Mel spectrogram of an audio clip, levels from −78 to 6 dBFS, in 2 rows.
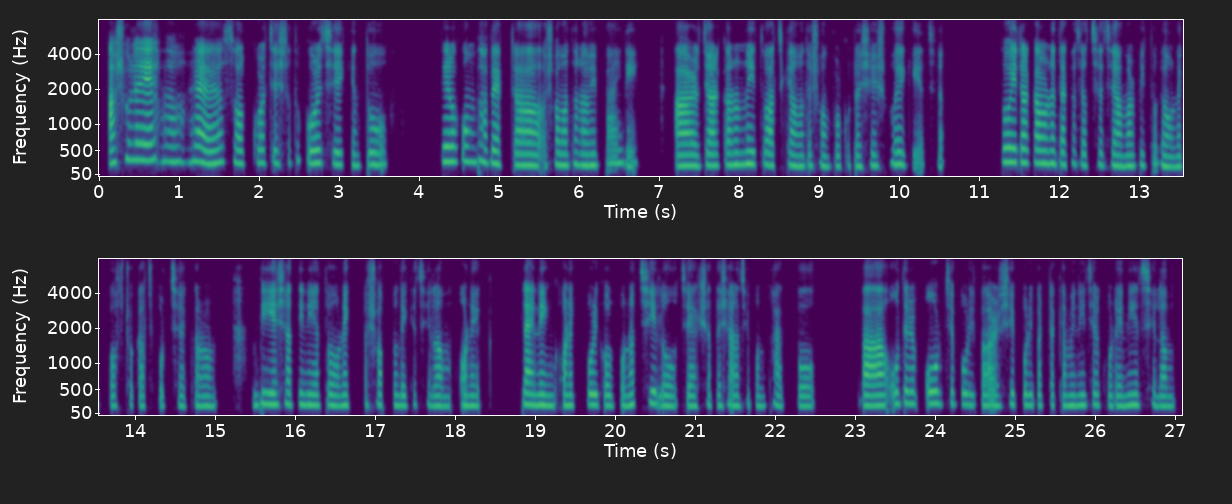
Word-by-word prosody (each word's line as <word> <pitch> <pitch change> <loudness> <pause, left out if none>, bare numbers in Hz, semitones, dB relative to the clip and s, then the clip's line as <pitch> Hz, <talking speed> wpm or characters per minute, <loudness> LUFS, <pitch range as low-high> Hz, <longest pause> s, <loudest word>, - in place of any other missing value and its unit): আসলে 320 +5 +3 0.3
হা 290 0 -4 0.3
হ্যাঁ। 270 -5 +6 0.2
solve 250 -3 +1
করার 255 0 -2
চেষ্টা 250 +2 -2
তো - - -6
করেছি। 255 0 +2 0.2
কিন্তু 215 0 -5 0.9
সেরকম 285 0 +2
ভাবে 265 -3 +2
একটা 220 +2 -2 0.4
সমাধান 225 0 0
আমি 215 0 +1
পাইনি। 125 -2 -3 0.7
আর 210 0 +7 0.2
যার 215 -1 +5
কারণেই 230 +2 +3
তো - - -8
আজকে 215 - -5
আমাদের 205 +1 -3
সম্পর্কটা 200 +1 -5
শেষ 210 -1 -3
হয়ে 235 -2 +2
গিয়েছে। - - -9 0.8
তো 275 - -3
এটার 265 -1 +4
কারণে 250 -1 +5
দেখা 230 +1 0
যাচ্ছে 215 +1 -3
যে - - -4
আমার 205 +1 0
ভিতরে 215 -1 -5
অনেক 195 +1 -3
কষ্ট 190 0 -7
কাজ 185 0 -3
করছে। 190 - -6 0.2
কারণ 185 0 -2 0.6
বিয়ে-শাদি 215 -1 +2
নিয়ে 205 -1 +1
তো - - -7
অনেক 200 +1 0 0.2
আ - - -5
স্বপ্ন 205 -2 -4
দেখেছিলাম। 190 -1 -4 0.2
অনেক 190 0 -1 0.5
planning, 205 -3 +6 0.2
অনেক 200 -1 +1
পরিকল্পনা 195 -1 -1
ছিল 230 -5 0 0.3
যে - - -6
একসাথে 195 +1 -5
সারাজীবন 195 0 -3
থাকবো। 185 -2 -5 0.8
বা 195 0 +7 0.3
ওদের 230 +1 0 0.2
ওর 230 +1 +4
যে 230 - 0
পরিবার, 195 - -1 0.2
সে - - -3
পরিবারটাকে 200 -1 -4
আমি 195 0 -1
নিজের 205 +1 -3
করে 190 -1 -4
নিয়েছিলাম। 200 -2 -2
210 Hz, 145 wpm, -22 LUFS, 195-235 Hz, 0.9 s, আর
